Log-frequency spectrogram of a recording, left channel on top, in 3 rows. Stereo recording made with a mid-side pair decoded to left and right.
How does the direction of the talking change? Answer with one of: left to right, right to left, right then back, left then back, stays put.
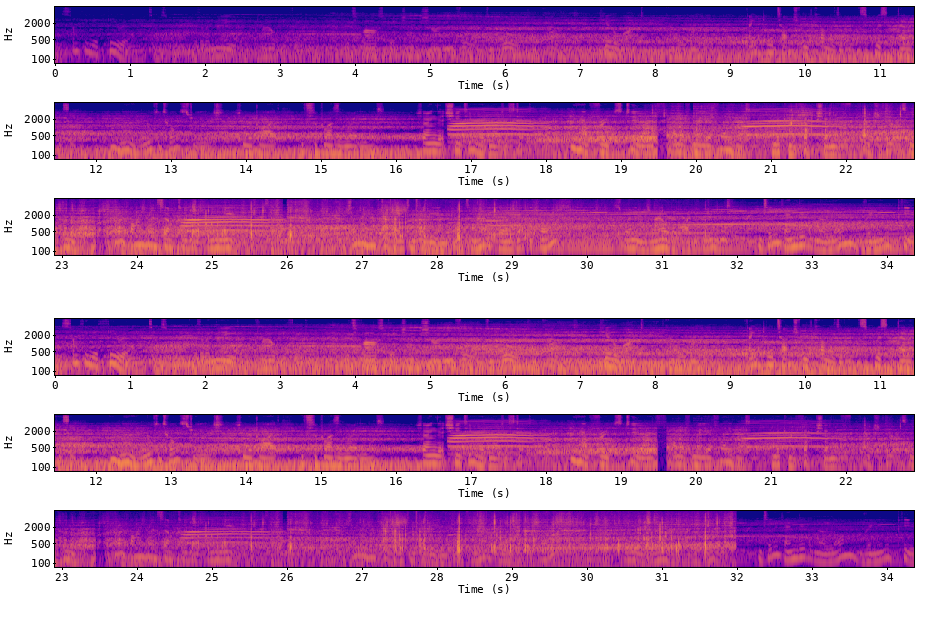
right to left.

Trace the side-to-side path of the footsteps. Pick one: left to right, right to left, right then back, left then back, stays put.
left to right.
